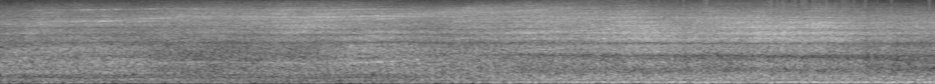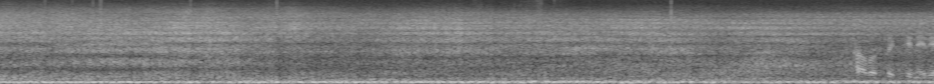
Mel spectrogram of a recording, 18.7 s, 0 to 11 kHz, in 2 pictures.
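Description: Jet airliners at LAX airport, Airbus A319, A320 and A321 and Boeing types, producing a loud, steady engine roar that swells after a few seconds and holds, with voices underneath.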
